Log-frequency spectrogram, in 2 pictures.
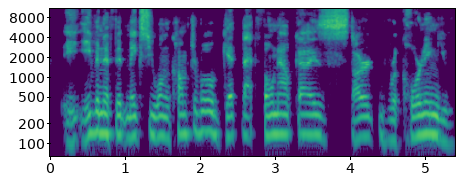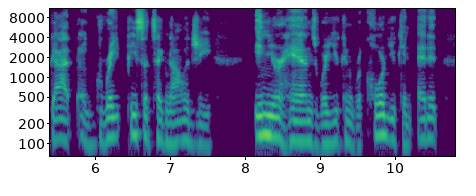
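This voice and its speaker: Dark, mellow tone at a moderate pace, ordinary pitch variation and a dry, close sound with no echo over a quiet background. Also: man. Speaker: podcast co-host. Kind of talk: casual podcast chat. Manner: repetitive stammering.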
